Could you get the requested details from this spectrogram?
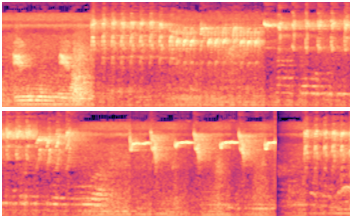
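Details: Gacor long-tailed shrike in the 'tembakan kuntilanak' style: a long, varied, high-pitched rattling chatter, then a run of sharp, bright whistled notes, each dropping quickly, before a brief gap and more chatter.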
